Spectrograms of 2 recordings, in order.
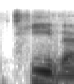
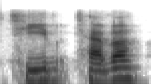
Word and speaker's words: Teva: it twice earlier, but I thought it was Tiva, not Teva. So it's Teva, how you It pronounce is it? Teva, yeah. So like I thought the same thing. So yeah, it's like Teva rather than Tiva.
